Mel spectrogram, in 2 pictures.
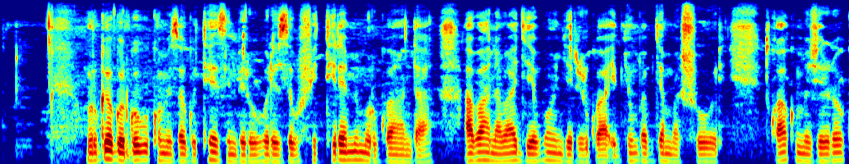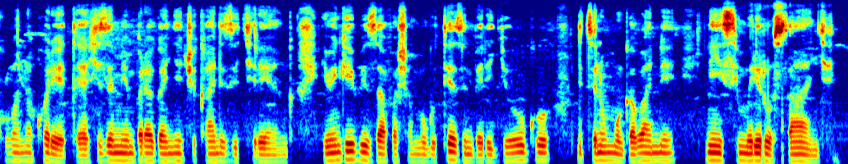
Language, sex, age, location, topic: Kinyarwanda, male, 25-35, Huye, education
